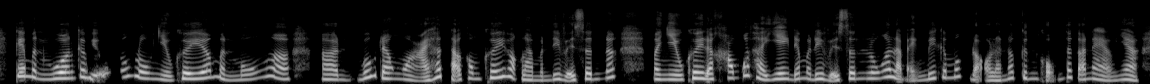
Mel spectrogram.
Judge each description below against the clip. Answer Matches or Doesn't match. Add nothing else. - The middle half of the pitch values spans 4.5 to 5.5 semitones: Matches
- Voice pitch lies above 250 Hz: Matches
